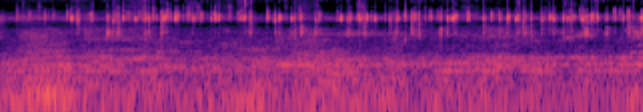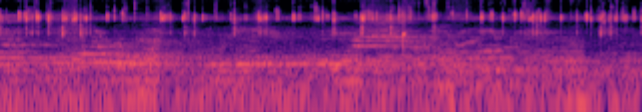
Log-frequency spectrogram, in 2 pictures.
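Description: Gulab jamun dough balls frying in hot oil in an aluminium pot: a steady high sizzle made of many small crackles.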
